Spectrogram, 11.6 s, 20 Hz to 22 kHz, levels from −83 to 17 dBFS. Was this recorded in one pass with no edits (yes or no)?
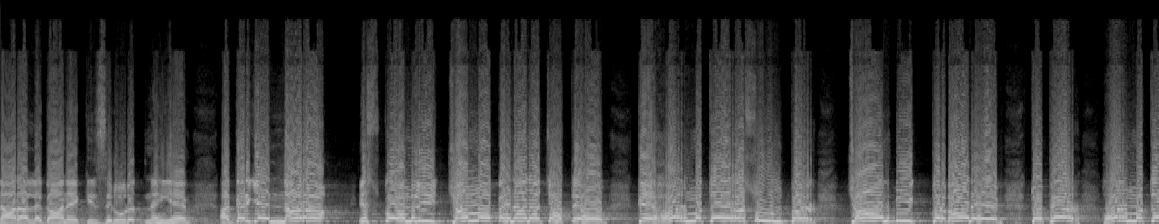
yes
